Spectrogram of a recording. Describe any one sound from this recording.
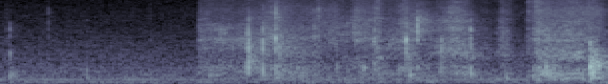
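A plastic bag crinkles and rustles as hands fold it.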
